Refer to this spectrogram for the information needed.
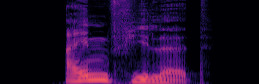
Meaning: second-person plural dependent subjunctive II of einfallen
- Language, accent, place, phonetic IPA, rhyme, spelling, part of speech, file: German, Germany, Berlin, [ˈaɪ̯nˌfiːlət], -aɪ̯nfiːlət, einfielet, verb, De-einfielet.ogg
